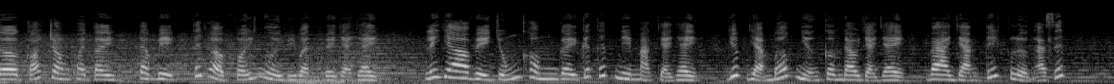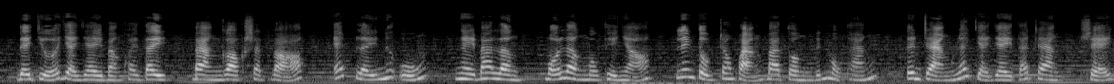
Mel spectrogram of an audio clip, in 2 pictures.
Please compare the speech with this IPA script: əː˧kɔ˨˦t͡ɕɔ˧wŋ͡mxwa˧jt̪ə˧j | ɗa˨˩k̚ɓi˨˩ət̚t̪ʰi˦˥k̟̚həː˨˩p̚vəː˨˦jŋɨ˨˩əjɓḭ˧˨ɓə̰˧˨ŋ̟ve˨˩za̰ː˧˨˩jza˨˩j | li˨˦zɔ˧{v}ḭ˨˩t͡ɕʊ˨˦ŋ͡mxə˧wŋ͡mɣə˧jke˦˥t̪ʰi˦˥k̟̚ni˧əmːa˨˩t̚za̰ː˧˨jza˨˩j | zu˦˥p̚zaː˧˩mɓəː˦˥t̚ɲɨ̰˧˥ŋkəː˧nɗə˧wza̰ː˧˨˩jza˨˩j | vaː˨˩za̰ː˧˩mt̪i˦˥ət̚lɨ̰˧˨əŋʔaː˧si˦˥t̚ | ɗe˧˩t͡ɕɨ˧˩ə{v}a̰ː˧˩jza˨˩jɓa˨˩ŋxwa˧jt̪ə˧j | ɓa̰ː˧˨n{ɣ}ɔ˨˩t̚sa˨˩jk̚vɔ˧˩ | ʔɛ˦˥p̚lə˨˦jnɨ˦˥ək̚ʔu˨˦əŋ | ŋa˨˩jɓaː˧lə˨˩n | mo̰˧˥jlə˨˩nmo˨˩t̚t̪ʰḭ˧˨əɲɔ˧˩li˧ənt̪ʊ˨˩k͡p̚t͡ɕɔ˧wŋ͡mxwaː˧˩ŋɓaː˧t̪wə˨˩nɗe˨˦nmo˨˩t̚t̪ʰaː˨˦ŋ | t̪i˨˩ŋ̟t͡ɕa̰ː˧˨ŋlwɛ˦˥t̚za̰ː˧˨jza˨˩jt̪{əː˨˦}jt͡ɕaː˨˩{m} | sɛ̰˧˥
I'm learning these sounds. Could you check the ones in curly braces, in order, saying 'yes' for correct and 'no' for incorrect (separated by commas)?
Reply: yes, no, yes, no, no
